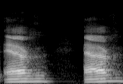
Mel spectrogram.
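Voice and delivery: "R" as er with a throat-made R; teacher demonstrating "R" unrolled; German R demo. Shown as a demonstration. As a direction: model "R" from the back of the throat. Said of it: "Hepiniz çıkaramayabilirsiniz bu sesi".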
